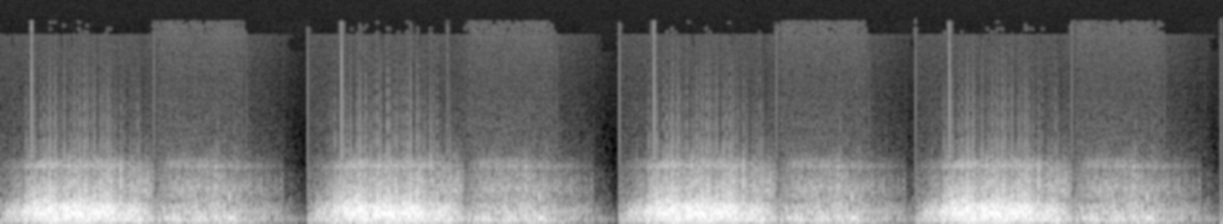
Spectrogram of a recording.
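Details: Soft, rustling breath sounds over normal chest, most of lung away from centre; louder and longer breathing in, fading quickly breathing out: normal vesicular breathing.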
